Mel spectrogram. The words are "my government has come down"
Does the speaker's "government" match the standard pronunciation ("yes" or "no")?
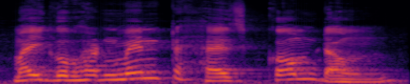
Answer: no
